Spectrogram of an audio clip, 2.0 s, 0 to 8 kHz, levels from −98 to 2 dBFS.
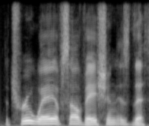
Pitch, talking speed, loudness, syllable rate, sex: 135 Hz, 210 wpm, -13 LUFS, 4.9 syllables/s, male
